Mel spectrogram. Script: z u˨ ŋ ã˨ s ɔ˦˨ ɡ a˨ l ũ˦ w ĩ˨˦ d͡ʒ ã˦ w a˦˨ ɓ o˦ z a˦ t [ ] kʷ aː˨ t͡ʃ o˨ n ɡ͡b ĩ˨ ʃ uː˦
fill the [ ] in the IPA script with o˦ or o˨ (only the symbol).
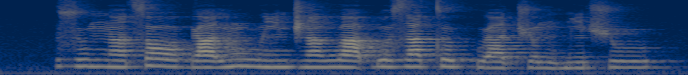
o˦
